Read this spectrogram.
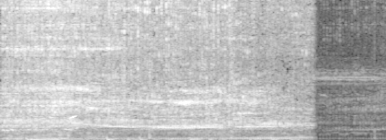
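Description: A motorcycle engine runs nearby.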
